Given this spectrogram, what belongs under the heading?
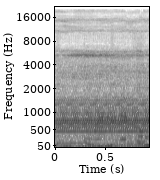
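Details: Steam nebulizer therapy for a child with cough and cold, demonstrated in a campus nursing lab and given for about 15 minutes: steady mechanical hum and buzz of the small nebulizer compressor running throughout.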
